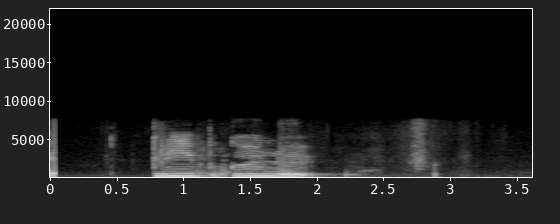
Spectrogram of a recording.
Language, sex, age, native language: Icelandic, male, 9, Icelandic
